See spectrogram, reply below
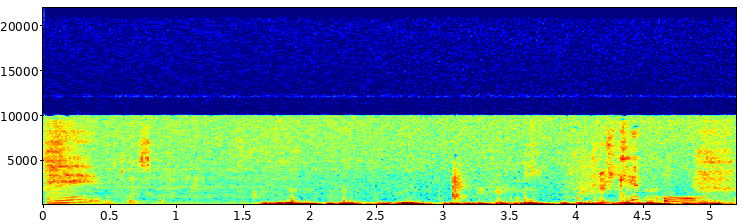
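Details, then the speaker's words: A mother's heartbeat made into a CD, played to settle her infant's night crying; heartbeat. "心臓の音を聞いたちろちゃんつきが良くなったんです"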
